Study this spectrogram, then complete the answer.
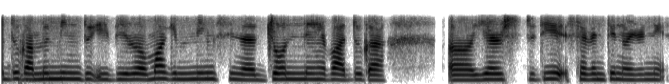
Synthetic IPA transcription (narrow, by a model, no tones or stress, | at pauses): ɐduɡɐmɐmiŋduʔibiɾɔmaɡimɐmiŋsinɐd͡ʒɔnːehebɐːduɡɐ | jeɾsdudiseβentinojɾeni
